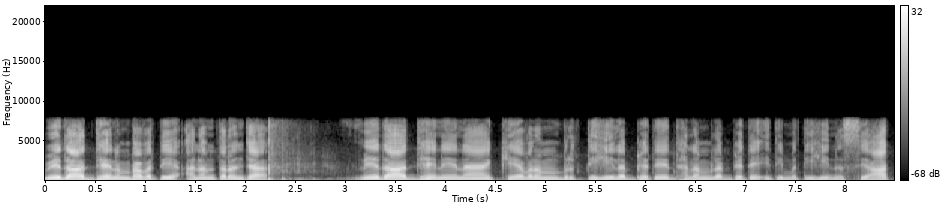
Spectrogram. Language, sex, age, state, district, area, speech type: Sanskrit, male, 45-60, Karnataka, Shimoga, rural, spontaneous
